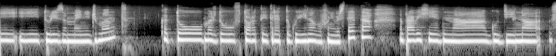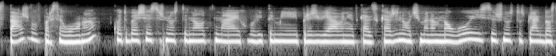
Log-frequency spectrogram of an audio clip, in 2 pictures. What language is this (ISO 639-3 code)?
bul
